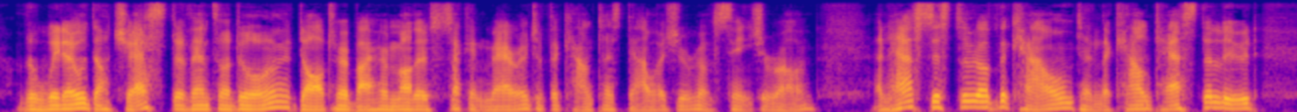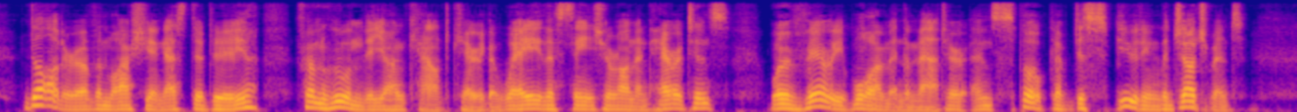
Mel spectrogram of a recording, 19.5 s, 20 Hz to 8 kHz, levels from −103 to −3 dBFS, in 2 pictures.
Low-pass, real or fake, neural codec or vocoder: 7.2 kHz; fake; codec, 16 kHz in and 24 kHz out, 1.1 kbps, FireRedTTS-2 codec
